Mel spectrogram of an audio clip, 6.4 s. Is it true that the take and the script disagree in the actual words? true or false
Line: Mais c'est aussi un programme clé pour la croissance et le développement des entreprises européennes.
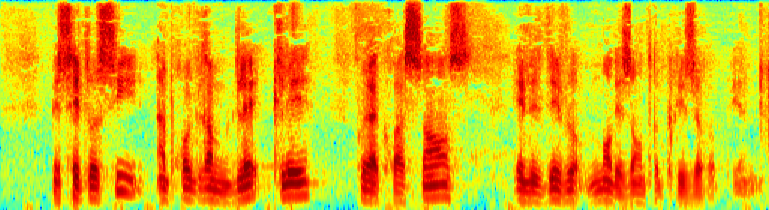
false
